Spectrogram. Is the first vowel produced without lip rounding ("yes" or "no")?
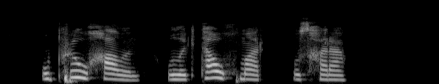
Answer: no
